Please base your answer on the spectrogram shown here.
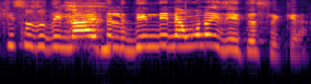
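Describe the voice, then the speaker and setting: A woman's voice: very high-pitched, animated, very fast, fairly bright tone, a little hiss or hum. A woman playing an anxious, caring younger sister-in-law in a drama, urgent and coaxing, with a Barisal accent from southern Bangladesh. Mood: worried. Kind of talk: emotional drama acting.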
